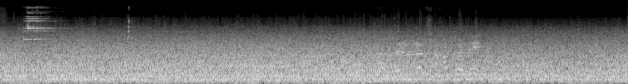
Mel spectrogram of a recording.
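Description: Loud, steady machinery noise of a ship's engine room with a low drone underneath, starting abruptly. Faint voices are heard under it about two-thirds of the way in.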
